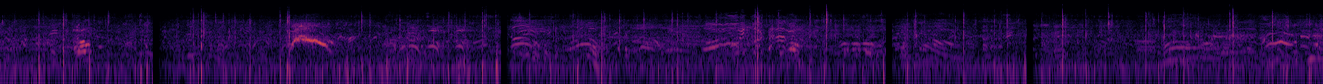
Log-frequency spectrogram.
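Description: Voices of people at a beach volleyball game, with a louder call about five seconds in and scattered sharp slaps of hands and forearms hitting the ball. The sound cuts out briefly several times.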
